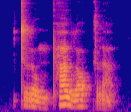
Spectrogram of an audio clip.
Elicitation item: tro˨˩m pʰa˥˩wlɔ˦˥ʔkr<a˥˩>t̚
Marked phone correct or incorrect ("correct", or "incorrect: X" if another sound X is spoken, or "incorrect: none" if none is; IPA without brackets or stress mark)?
incorrect: a˨˩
